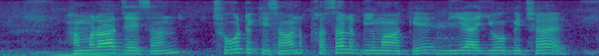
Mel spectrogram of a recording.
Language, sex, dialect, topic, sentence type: Maithili, male, Bajjika, agriculture, question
